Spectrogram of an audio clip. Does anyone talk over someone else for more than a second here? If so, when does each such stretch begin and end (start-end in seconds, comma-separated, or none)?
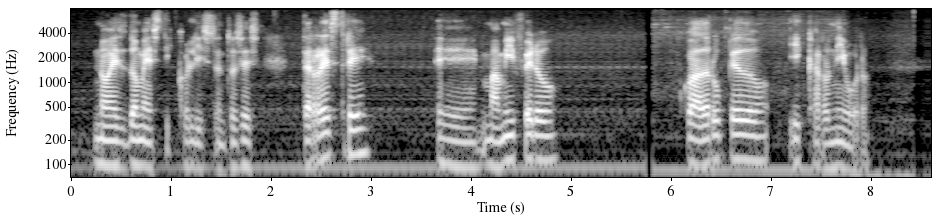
none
